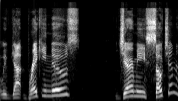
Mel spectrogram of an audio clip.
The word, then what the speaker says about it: Sochan: Jeremy Sochan. Is it Sochan or Sachin? Sohan. Sohan. Like that Zohan. C is silent.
